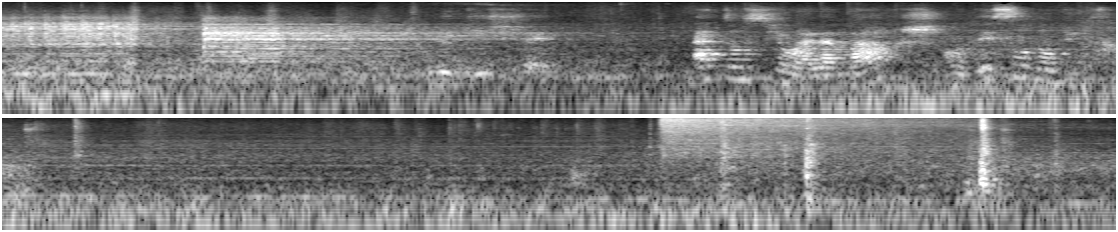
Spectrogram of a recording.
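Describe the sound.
Inside a suburban commuter train on the move: a steady low rumble and rattle throughout, faint muffled voices in the carriage, and a burst of hissing toward the end. It is an RER line across the Paris region, running from Saclay to Aulnay-sous-Bois.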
